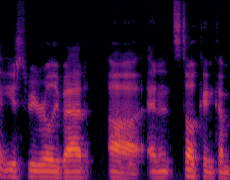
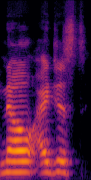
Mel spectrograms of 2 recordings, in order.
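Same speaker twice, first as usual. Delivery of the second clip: defensive outburst; 8 semitones higher, 7 dB louder, slower than usual. Retold or imitated. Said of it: "And I'm like".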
